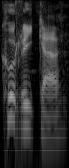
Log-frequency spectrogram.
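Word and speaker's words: Kullika: his name is spelled with k-u-l-l-i-k-a but it's pronounced kurika this is what he told me before the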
